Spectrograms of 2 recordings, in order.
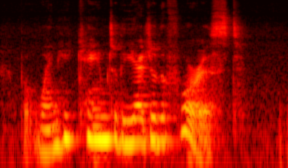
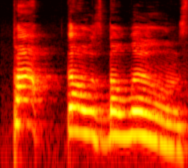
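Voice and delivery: loud slow angry command; shouting; 4 semitones higher, 10 dB louder, slower than usual. Acted. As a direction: bellow it at his men. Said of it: "the Archduke shouted to his men".

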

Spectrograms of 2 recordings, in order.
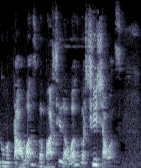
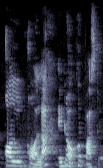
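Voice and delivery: normal talking voice

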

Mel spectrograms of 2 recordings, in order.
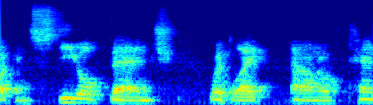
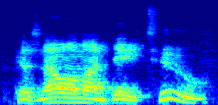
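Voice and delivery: ordinary talk

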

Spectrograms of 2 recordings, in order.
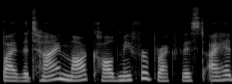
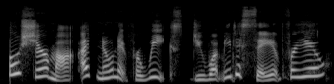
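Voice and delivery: put-on high, quick girl's voice; eager young daughter; 9 semitones higher, 5 dB louder than usual. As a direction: answer Ma eagerly, pitched well up.

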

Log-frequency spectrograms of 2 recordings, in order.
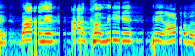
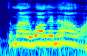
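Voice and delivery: ordinary talk, nothing marked

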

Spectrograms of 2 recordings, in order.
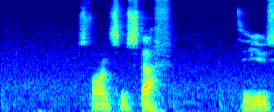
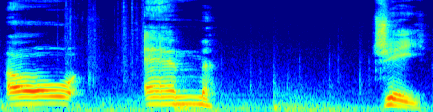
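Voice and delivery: spelled-out disbelief; 8 semitones higher, 6 dB louder, much slower than usual. Real, not acted.

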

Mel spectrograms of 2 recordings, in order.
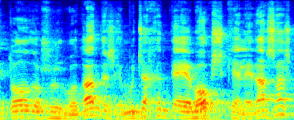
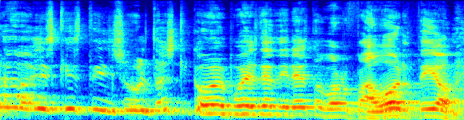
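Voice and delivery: high whining parody of a crybaby; whiny mock voice; 9 semitones higher, 3 dB louder than usual. Mocking crybabies who take offence, high whiny voice. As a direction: whine it like an offended snowflake. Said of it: "Ya están llorando".

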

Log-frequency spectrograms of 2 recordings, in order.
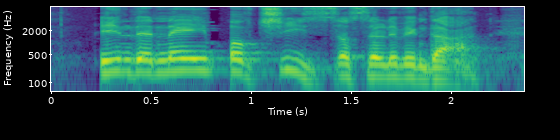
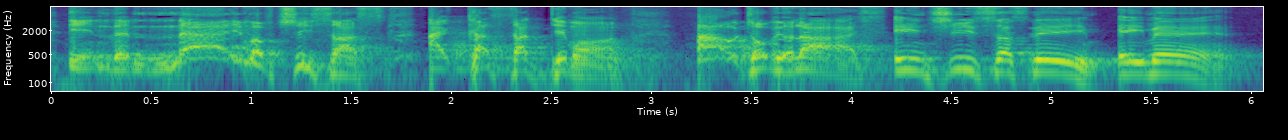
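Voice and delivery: commanding prayer, higher than chat, key words stretched; forceful deliverance prayer; 4 semitones higher than usual. Real, not acted. Pastor praying over a caller's troubled marriage, forceful commanding prayer.

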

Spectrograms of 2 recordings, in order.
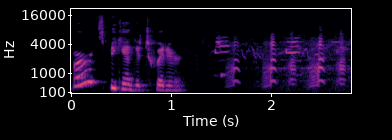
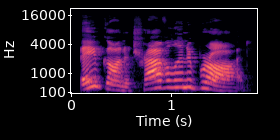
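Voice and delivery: put-on louder, bold teasing robber girl; brash robber girl; 8 dB louder than usual. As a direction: tease him like a cocky bandit girl. Robber girl answers Gerda.

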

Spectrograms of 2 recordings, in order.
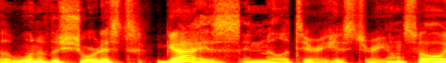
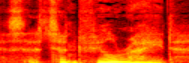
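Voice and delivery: whisper; 6 semitones higher, 4 dB quieter than usual. Real, not acted. Whispered aside about absent friend.

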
